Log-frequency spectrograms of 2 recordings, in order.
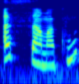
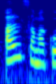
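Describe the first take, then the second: First: The l merges into a doubled s. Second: The l is clearly pronounced before s. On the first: The speaker calls it right. "इसको पुश कर दिया, double time कर दिया हमने" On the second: The speaker calls it wrong. "अल समकु अगर हम पढ़ेंगे तो वो गलत होगा"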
